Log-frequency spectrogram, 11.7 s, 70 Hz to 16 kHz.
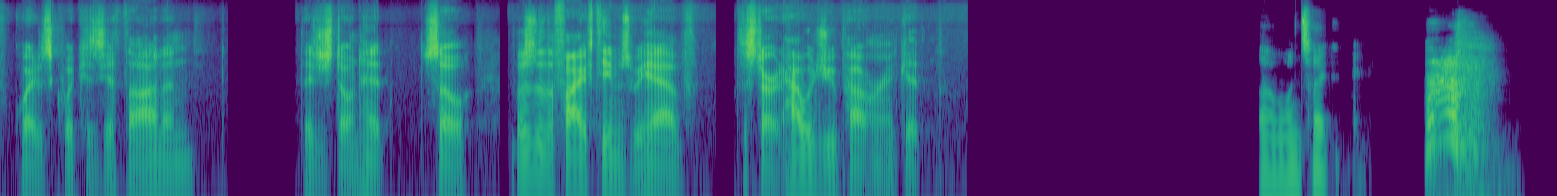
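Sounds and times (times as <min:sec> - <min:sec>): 
speech: 0:00.2 - 0:01.6, 0:02.3 - 0:07.0, 0:09.4 - 0:11.1
sneeze: 0:10.7 - 0:11.4.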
